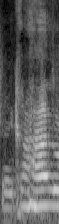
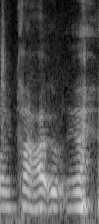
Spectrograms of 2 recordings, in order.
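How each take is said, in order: First: Said in the usual way. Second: Softly, "huilen" with a catch in the voice, close to tears; mock about to cry, hushed; half-joking tearful. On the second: (half-gespeeld huilerig, zacht)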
